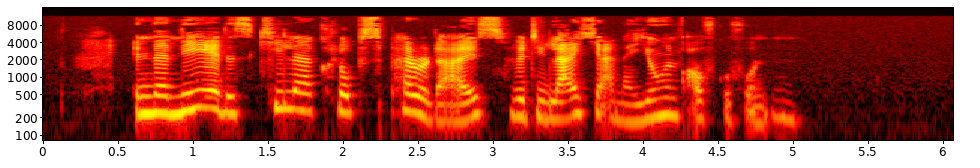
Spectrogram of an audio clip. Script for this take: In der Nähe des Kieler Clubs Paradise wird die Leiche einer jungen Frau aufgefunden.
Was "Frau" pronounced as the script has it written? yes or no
no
